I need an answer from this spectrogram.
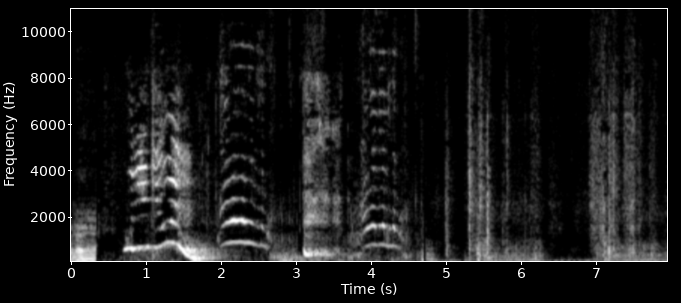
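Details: Cat giving several short meows indoors, one sliding sharply downward, others brief and arched, mixed with human voices and household clatter toward the end.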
